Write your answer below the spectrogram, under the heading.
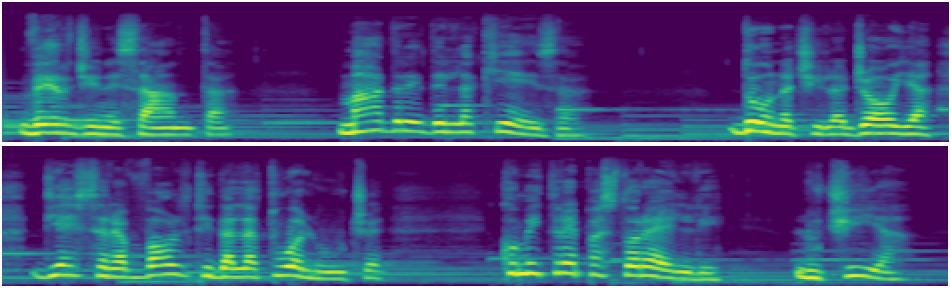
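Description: Over background music, a woman speaks very slowly at a medium pitch with lively intonation and long, frequent pauses. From Sicily, Italy. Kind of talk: devotional poetry reading. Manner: expressive.

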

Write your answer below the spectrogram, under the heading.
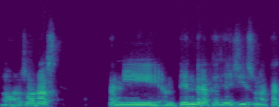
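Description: A woman speaks at a moderate pace with a fairly low pitch. The sound is dry with no echo. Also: quiet background. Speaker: literature teacher and reading promoter. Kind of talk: webinar lecture with slides. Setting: video call webinar. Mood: warm, enthusiastic. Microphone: webcam.

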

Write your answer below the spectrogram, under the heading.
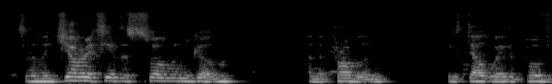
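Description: Over a quiet background with audible room echo, a man with a dark, mellow, somewhat breathy tone speaks fairly slowly in fairly even intonation. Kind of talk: tutorial. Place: home room. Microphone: video call.

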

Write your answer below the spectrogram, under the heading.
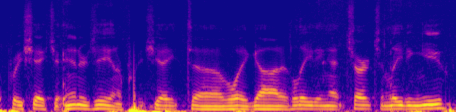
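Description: Over audible room echo, a man with a Mississippi accent and a fairly low pitch talks at a fairly quick pace with hardly any pauses. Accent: Southern US, Mississippi. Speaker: city mayor chairing board meeting. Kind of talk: public meeting proceedings.

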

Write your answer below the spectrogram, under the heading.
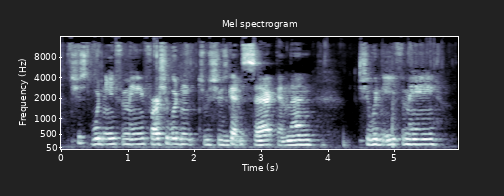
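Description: A woman with an American accent speaks at a fairly low pitch and with fairly even intonation, with audible room echo around her. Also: moderate pace. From Massachusetts. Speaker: fluid art painter; fluid art creator. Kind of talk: painting tutorial. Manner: casual, halting with many fillers. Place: home room.

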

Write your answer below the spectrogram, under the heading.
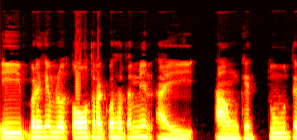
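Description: Ordinary rises and falls in a man's pitch, over a quiet background. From Mexico. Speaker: vlogger and interviewer; vlogger, interviewer. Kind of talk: casual interview chat. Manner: halting, with many fillers. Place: home room.

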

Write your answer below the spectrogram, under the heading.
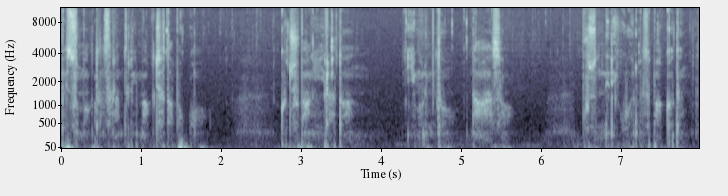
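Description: Someone whispers at a moderate pace with long, frequent pauses against noticeable background noise. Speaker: ASMR creator. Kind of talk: casual storytelling to viewers. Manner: whispered, soft-spoken.

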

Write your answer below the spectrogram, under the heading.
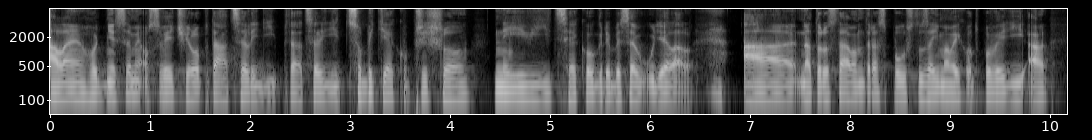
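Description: This man talks with a fairly low pitch and a flat, monotone intonation at very even loudness against a quiet background. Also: moderate pace. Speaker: guest. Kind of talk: interview answer. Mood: relaxed, amused. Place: studio. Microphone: studio mic.

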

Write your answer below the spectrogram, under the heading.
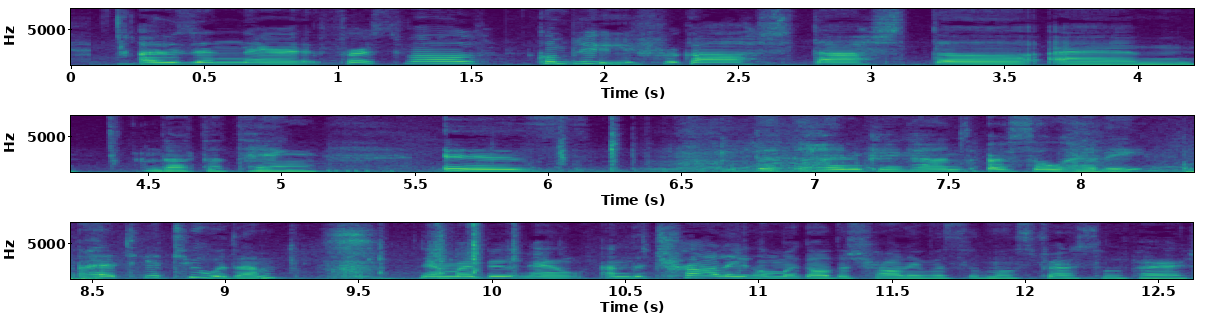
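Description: Her pitch varies in an ordinary way as a woman speaks at a moderate pace, the sound dry with no echo but with noticeable background noise. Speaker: vlogger. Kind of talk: casual vlog chat. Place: car. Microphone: camera far.

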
